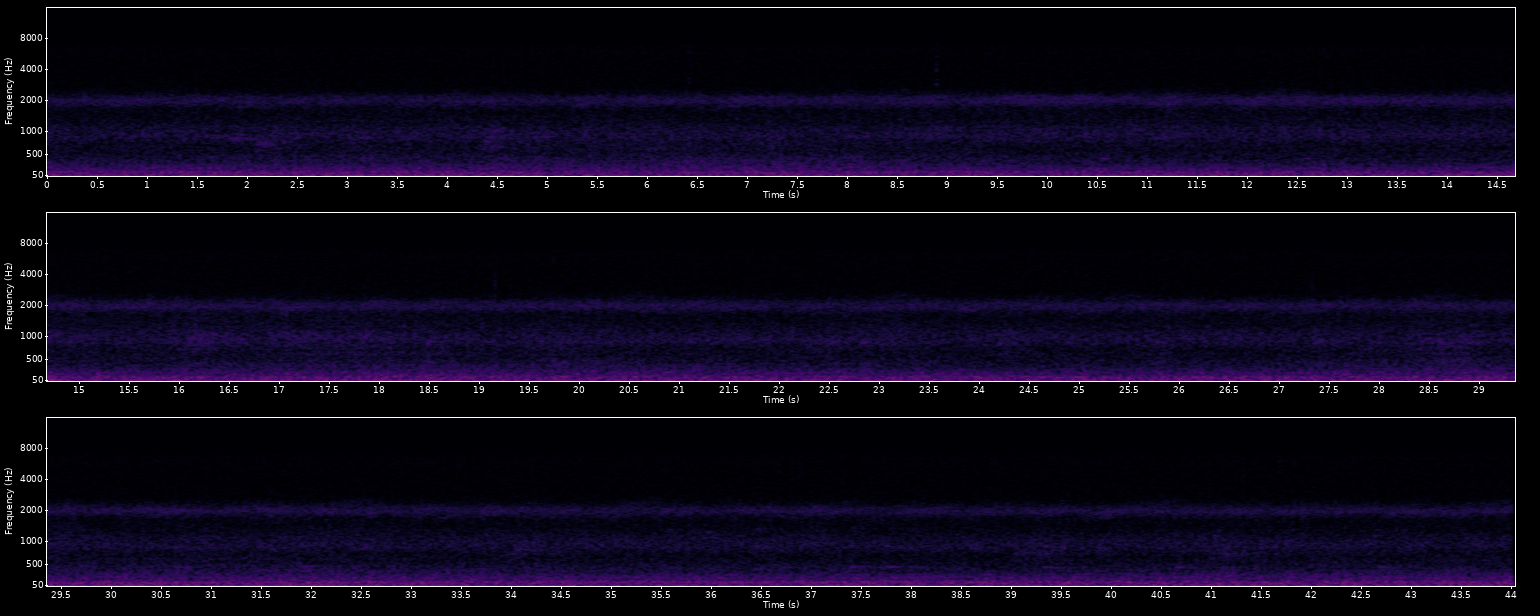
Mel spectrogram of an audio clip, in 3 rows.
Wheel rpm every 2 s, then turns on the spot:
0, 0, 0, 0, 0, 0, 0, 0, 0, 0, 0, 0, 0, 0, 0, 0, 0, 0, 0, 0, 0, 0.
none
